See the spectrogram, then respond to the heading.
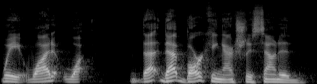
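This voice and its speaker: A man's voice: medium pitch, expressive, normal speed, background noise. A man streaming his casual, exclamatory reactions to game footage, using slang and repeating his phrases. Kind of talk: casual excited live reaction.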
